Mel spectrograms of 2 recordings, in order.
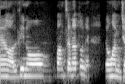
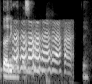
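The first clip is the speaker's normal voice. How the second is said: drawn-out, much higher greeting through laughter; laughing reply; 10 semitones higher, much slower than usual. Acted. She greets the scared staffer back, high, slow and laughing. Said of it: "પછી મેં સામે એમ કીધું".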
